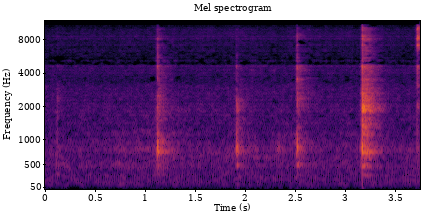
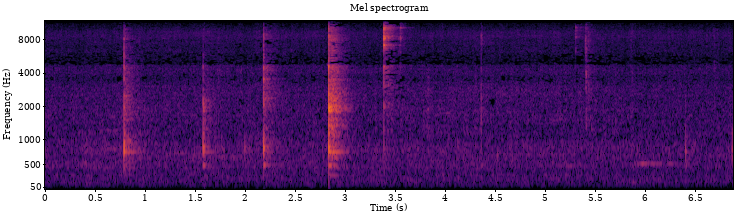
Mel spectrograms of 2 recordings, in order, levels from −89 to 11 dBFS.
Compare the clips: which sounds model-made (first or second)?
first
